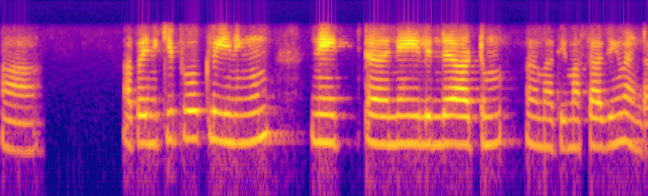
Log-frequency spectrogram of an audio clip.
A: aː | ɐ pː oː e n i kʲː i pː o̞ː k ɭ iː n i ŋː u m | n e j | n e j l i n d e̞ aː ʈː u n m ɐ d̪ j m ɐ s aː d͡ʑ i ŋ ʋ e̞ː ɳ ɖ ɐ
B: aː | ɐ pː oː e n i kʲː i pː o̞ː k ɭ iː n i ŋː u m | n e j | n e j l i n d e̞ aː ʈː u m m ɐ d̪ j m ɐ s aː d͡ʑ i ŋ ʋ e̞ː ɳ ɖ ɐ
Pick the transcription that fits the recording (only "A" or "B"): B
